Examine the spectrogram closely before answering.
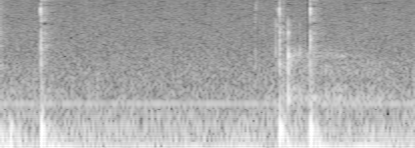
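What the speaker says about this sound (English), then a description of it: "while contemplating my question to the oracle, I keep clicking the primary mouse button" A primary computer mouse button clicked in a quick few bursts, one sharp click early then a close pair near the end, faint and alone over a low steady hum.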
